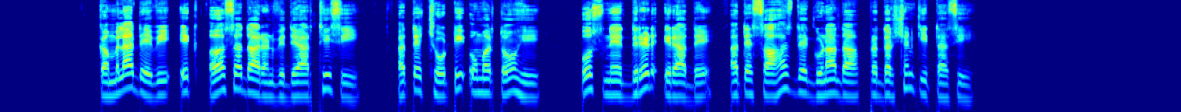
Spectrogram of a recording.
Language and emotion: Punjabi, neutral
